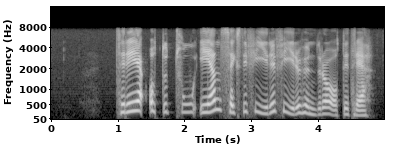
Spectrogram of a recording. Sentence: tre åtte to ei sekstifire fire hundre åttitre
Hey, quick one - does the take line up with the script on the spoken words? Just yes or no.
no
